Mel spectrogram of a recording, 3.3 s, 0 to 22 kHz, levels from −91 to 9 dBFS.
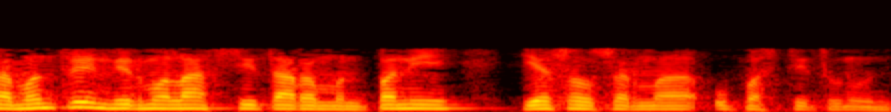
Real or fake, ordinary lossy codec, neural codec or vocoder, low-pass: real; none; none; 3.6 kHz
